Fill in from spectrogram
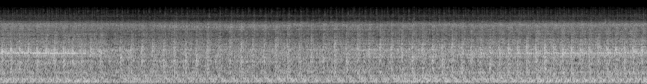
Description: Ваз 2109 1,8 8клапанов 107л.с. Интересный звук мотора после ремонта двигателя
